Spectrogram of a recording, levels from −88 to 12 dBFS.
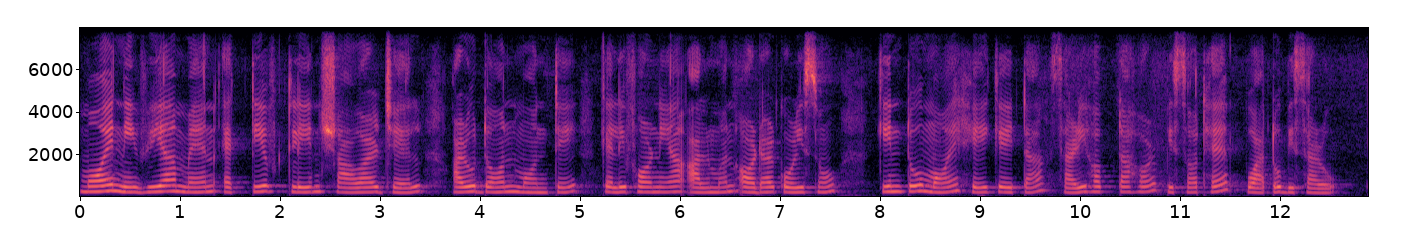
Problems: none marked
